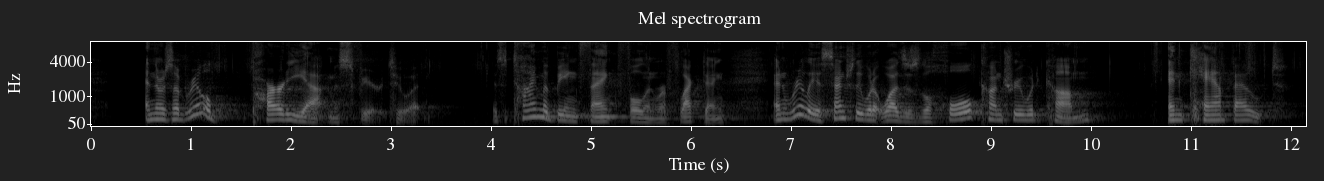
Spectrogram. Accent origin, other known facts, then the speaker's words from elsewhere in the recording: Brantford, Ontario, Canada; I'm from Brantford, Ontario.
